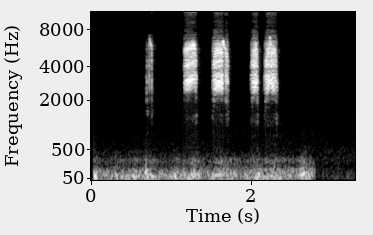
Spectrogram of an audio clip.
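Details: Black francolin call: a short phrase of five harsh, buzzy, high notes, one faint then two longer and two clipped, over low background hum that stops at the end.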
